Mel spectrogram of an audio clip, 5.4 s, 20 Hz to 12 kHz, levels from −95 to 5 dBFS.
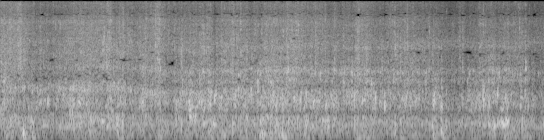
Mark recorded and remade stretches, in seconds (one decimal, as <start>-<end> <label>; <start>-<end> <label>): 0.0-5.4 recorded

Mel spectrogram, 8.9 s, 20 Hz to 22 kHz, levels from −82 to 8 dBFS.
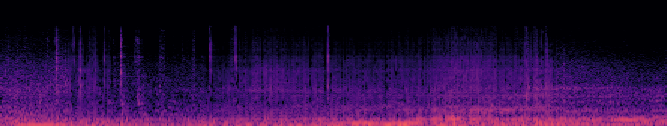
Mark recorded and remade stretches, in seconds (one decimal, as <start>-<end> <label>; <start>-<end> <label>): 0.0-0.9 recorded; 0.9-1.5 remade; 1.5-2.7 recorded; 2.7-7.4 remade; 7.4-8.9 recorded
